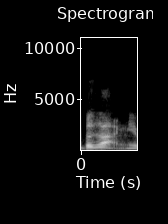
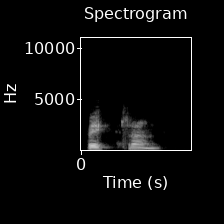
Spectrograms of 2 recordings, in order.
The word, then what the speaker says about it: Behrang: Jag säger nog Berang i vanliga fall. – Nej, men det, så hade jag uttalat det på svenska. På persiska låter det så här. Behrang. Behrang. Behrang. Behrang. Inte Behrang, vad fan.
